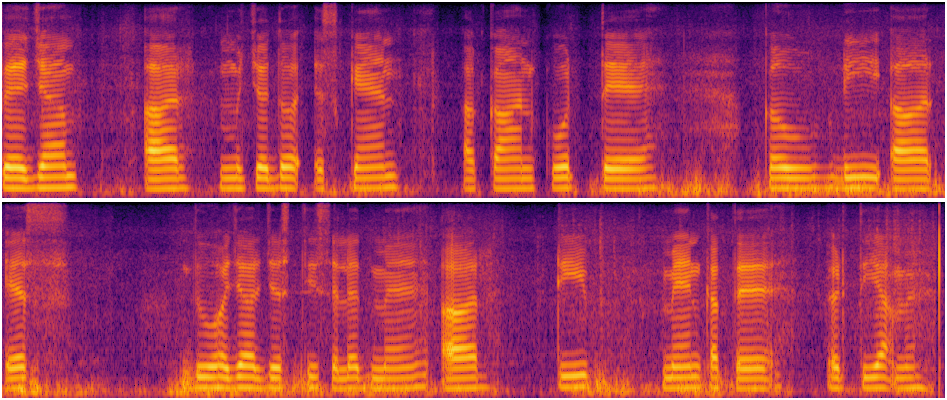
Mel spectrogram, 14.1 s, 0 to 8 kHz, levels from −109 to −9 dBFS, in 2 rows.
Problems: background sounds at intervals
